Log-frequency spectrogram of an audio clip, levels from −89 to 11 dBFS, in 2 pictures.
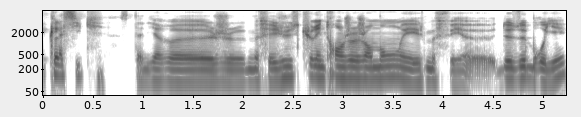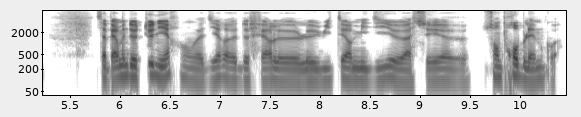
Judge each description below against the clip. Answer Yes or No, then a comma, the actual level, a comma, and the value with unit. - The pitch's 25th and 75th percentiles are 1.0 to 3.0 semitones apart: Yes, narrow, 2.6 semitones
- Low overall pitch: Yes, low, 105 Hz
